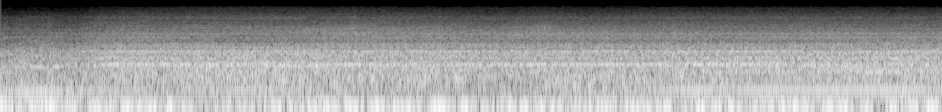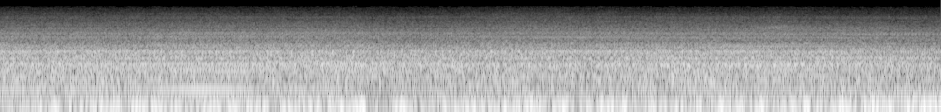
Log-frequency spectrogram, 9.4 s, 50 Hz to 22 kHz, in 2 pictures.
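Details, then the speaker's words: BMW K1600 GT motorcycle riding in 4th gear: low constant drivetrain drone under road and wind roar, quieter than on another K1600 but the same characteristic noise; source unknown. "Or listen to this thing. 4th. Dude, it's nowhere near as loud, but it absolutely does the same thing."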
